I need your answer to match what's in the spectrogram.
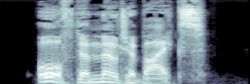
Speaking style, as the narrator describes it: the soldier said gruffly

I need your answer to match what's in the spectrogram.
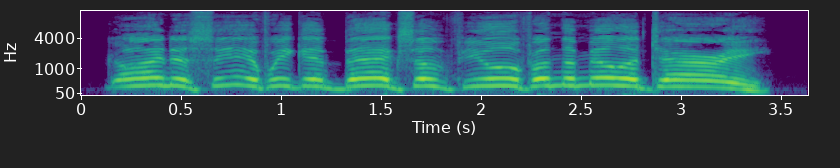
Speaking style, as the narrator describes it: shouted, getting farther away

